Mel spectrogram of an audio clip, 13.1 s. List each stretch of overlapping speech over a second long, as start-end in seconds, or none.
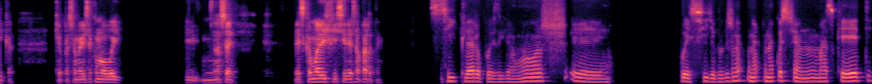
none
